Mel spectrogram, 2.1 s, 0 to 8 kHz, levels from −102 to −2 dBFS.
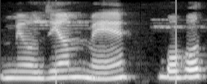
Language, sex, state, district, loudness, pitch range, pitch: Hindi, female, Bihar, Gopalganj, -16 LUFS, 230-265 Hz, 245 Hz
